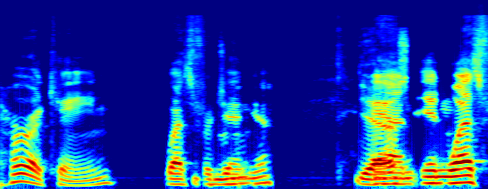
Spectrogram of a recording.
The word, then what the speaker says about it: Hurricane: refer to it as hurricane they refer to it as hurricane hurricane hurricane hurricane west virginia hey where are you from hurricane really they almost say it in one syllable it's it's really it's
